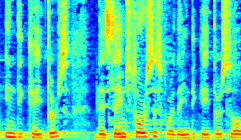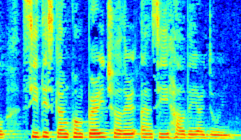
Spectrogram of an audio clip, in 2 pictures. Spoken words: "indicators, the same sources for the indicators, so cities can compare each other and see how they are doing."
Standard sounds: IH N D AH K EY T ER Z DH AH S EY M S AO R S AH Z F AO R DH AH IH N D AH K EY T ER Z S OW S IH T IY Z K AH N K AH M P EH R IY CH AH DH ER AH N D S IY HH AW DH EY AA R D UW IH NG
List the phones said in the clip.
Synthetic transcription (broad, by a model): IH N D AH K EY T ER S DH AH S EY M S AO R S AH S F AO R DH AH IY N D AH K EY T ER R S OW S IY T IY S K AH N K AH M P EH R IY CH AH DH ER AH N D S IY HH AW DH EY AA R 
